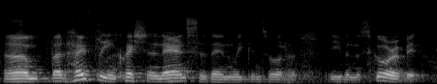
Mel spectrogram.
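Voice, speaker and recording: Hoarse man giving a talk. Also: medium pitch, fairly quick, a little mellow. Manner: hesitant, frequent ums and restarts. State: hoarse, croaky voice. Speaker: panel speaker, academic. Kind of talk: public lecture talk. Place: university lecture room.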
